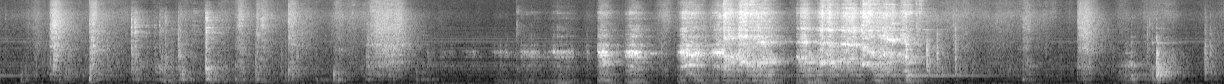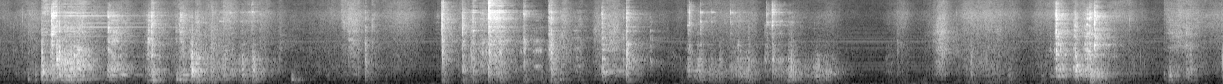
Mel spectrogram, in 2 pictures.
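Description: Hand sawing through a metal fender support bracket for an old Honda quad, clamped in a bench vise, with bursts of rasping strokes separated by pauses, close and fairly loud with no talk.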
